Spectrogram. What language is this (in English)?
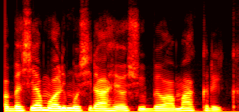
Kikuyu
